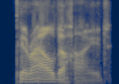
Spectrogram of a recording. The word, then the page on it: Paraldehyde: British English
